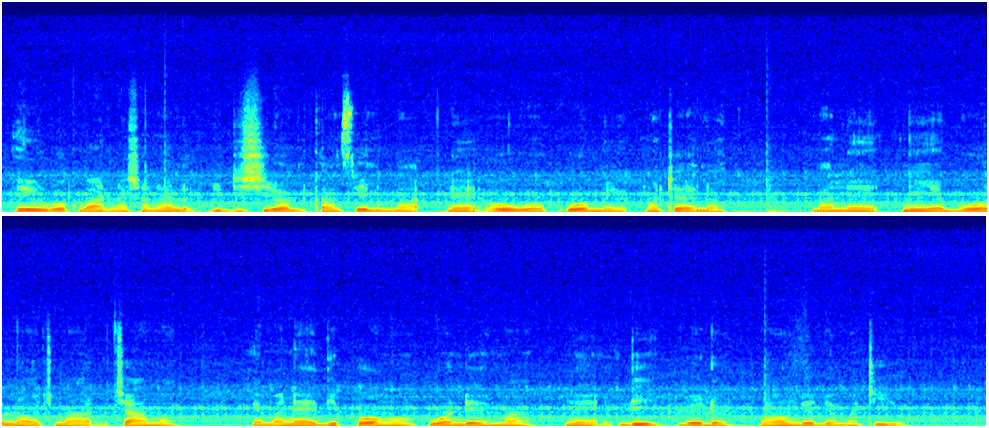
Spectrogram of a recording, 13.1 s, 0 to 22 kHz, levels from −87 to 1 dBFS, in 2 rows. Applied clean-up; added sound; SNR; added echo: none; Walk, footsteps + Bus; 19 dB; none.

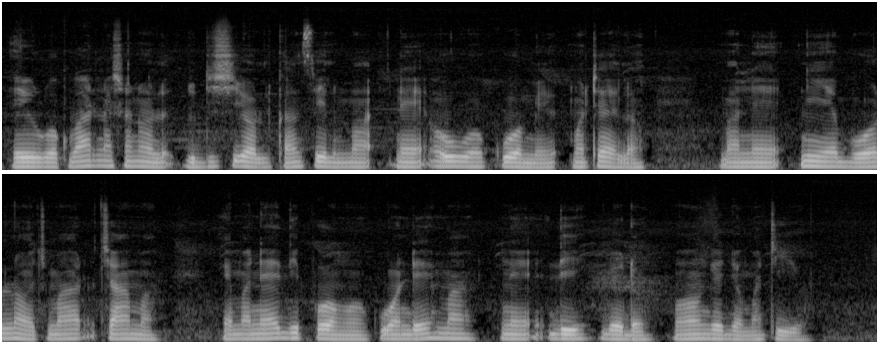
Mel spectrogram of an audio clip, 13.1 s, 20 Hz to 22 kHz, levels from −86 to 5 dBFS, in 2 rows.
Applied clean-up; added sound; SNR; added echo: none; none; none; none.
